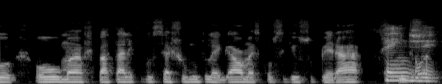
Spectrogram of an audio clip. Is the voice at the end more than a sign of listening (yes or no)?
yes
